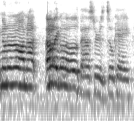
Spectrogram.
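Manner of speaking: high, loud, eager denial; a pastor quickly calming a young bartender down; reassuring protest. Retold or imitated. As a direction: hurry to reassure him you're not that kind of pastor. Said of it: "And I was like".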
